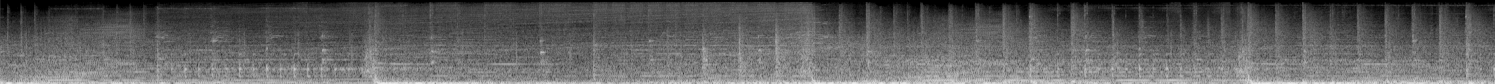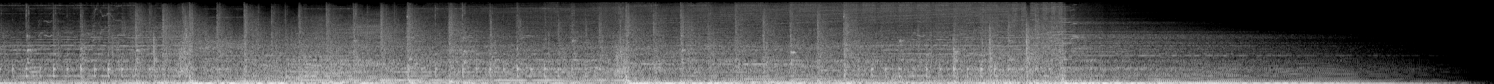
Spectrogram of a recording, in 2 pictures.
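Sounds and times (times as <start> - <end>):
scary horror trailer music: 0.0 - 29.6.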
